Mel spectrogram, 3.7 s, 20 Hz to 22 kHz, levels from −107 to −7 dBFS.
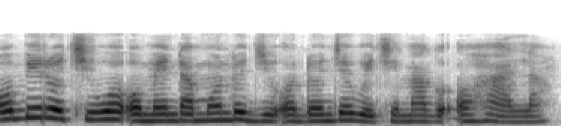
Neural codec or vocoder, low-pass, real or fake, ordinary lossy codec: none; 7.2 kHz; real; AAC, 32 kbps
